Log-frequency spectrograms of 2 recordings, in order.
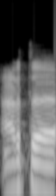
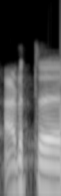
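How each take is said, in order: No difference in how they are said.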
